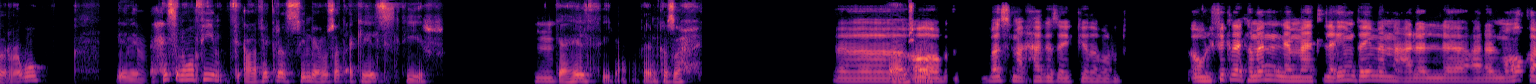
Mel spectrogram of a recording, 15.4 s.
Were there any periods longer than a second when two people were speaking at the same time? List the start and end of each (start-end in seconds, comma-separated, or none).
none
